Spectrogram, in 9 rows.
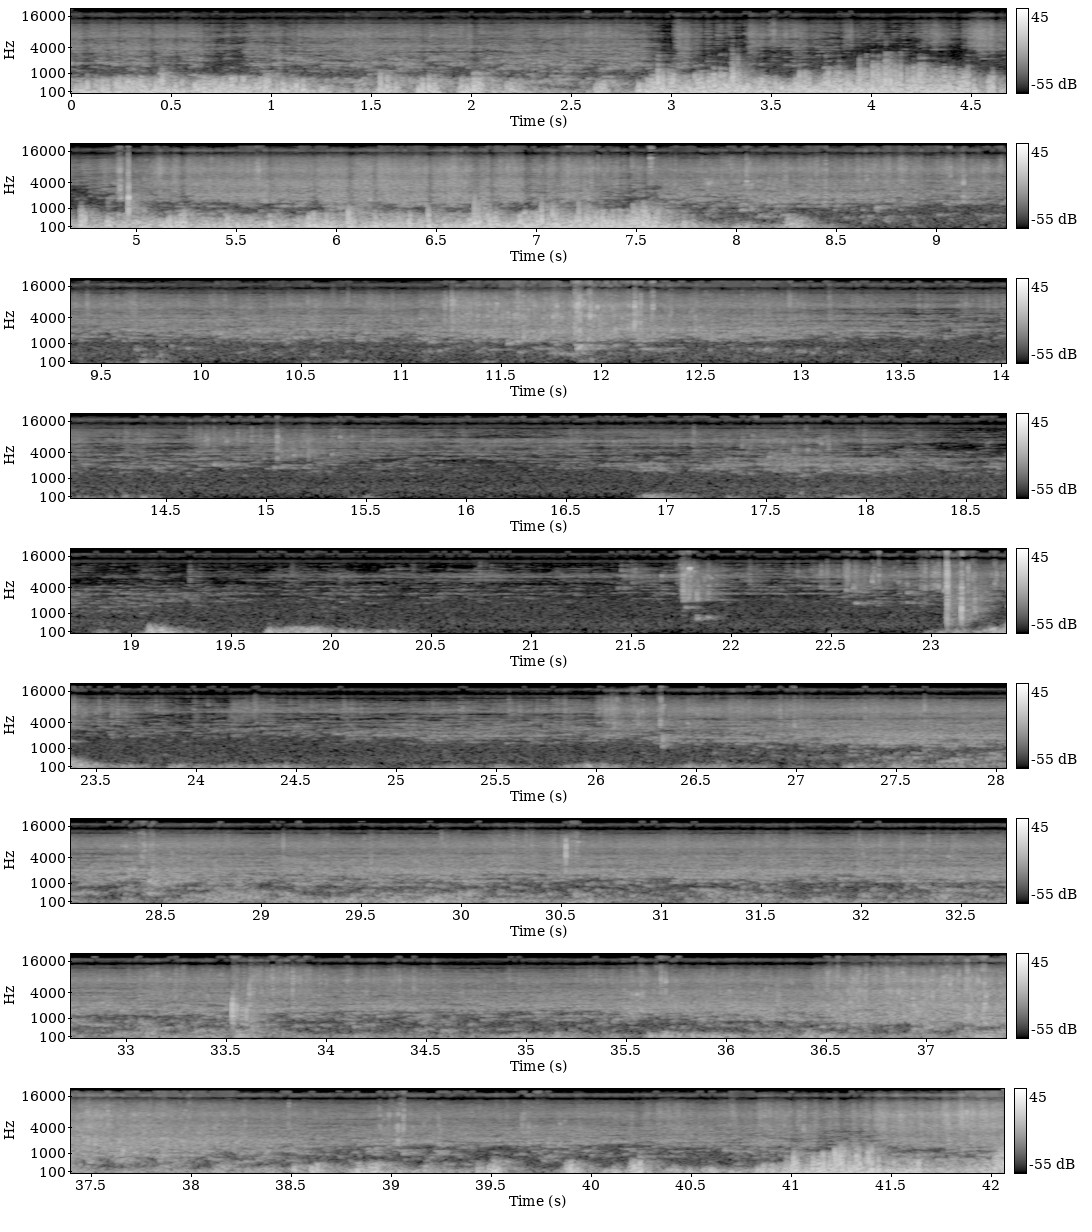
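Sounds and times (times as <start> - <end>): water trickling and splashing: 0.0 - 42.0.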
